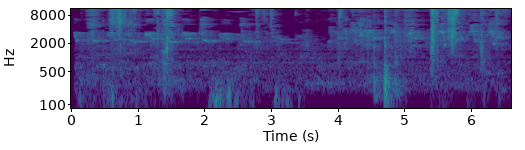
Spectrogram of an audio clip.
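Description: Birds chirping with short, repeated high notes, over irregular light clicks and knocks.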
